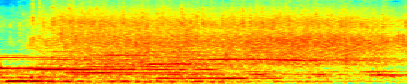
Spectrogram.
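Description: Figure-skating program music playing over an arena's speakers, with the crowd applauding for about three seconds, starting just after the beginning and dying away near the end.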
